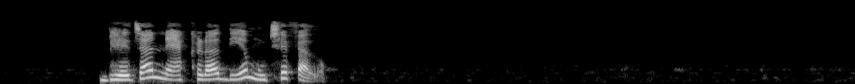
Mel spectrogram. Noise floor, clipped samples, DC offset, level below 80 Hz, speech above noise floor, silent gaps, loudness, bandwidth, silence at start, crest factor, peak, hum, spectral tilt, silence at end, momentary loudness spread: -70 dBFS; under 0.1%; under 0.1%; -62 dBFS; 55 dB; none; -15 LUFS; 8 kHz; 1 s; 20 dB; -2 dBFS; none; -4 dB/octave; 5.3 s; 8 LU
